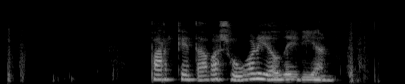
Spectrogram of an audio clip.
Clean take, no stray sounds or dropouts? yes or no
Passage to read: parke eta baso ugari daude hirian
yes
